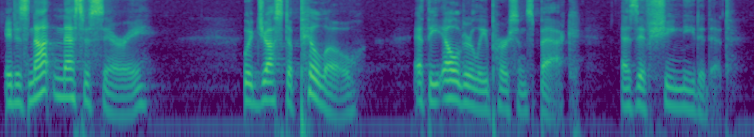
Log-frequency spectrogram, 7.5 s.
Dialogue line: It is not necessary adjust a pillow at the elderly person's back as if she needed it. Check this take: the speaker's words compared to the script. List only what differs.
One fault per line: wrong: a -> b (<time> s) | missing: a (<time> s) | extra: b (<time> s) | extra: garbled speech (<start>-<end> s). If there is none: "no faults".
no faults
